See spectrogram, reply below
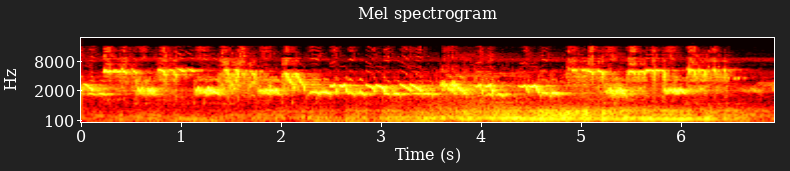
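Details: Greater green leafbird song used as a lure to coax reluctant birds into singing: a dense, continuous run of varied chattering, squeaky and whistled notes with rapid slurs, steady throughout, a faint low hum beneath.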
